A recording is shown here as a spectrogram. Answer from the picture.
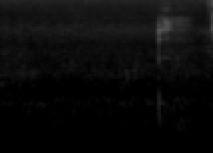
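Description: Near silence: a pause in a speaker's talk, with only faint hiss and one brief faint click about one and a half seconds in.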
